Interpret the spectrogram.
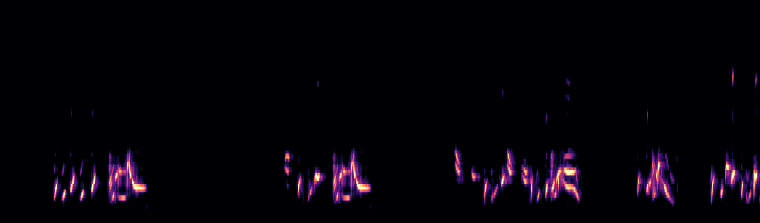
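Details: Old song of an Italian goldfinch: four bursts of rapid, liquid twitters, each a mix of thin rising chirps and denser tinkling phrases, separated by short pauses against total silence.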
